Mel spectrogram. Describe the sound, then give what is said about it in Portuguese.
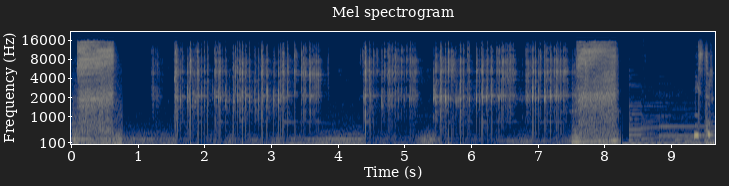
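A spray paint can hisses in two loud bursts, one at the start and one near the end, as a street artist works with paint and spray in the city of Porto. Rattling and clattering come between the bursts, then a short musical tone at the end. “Tomás é um artista que embeleza a cidade do Porto através de técnicas de tinta e spray”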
